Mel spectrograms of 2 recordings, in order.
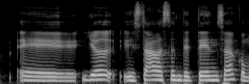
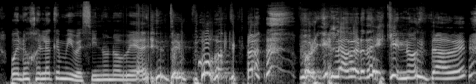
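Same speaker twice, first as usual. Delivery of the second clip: laughing; 4 semitones higher than usual. Real, not acted. Laughs about neighbor seeing podcast.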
